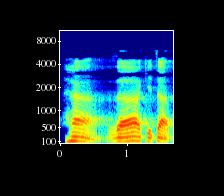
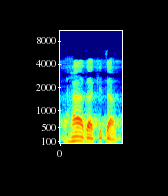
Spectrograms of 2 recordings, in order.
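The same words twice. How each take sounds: First: Drawn out, each syllable of هذا كتاب stretched; slow demonstration. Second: Said in the usual way. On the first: Shown as a demonstration. Teacher showing students the form, slow and drawn out. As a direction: spell out هذا كتاب slowly for the class. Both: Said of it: "فإذا أتيت بحرف التنبيه تقول".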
